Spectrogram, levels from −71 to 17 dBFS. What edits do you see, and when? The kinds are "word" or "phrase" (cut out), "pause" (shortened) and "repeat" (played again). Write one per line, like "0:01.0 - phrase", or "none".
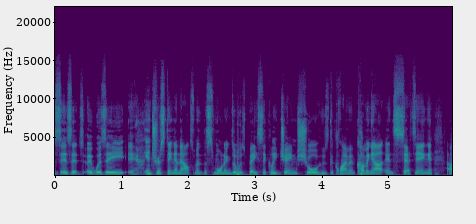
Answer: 0:01.3 - word
0:02.7 - word
0:04.5 - word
